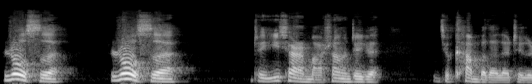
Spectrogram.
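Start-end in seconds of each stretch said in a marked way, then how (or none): 0.0-1.8 Rose as 肉丝 with a Chinese r sound, louder; wrong r, mock. Shown as a demonstration. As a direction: imitate students saying 肉丝. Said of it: "管它叫肉丝".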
